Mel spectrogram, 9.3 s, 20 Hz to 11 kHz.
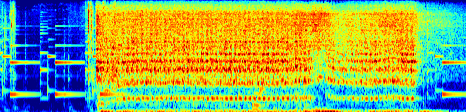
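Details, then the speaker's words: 2014 Ford F150 with ongoing misfire, just fitted new intake tube, filter off: starter churns steadily about six seconds but engine never catches; crank no start, owner next swapping back original mass airflow sensor. "good tried it tried it almost I thought it was about to fire off there for a second last [Music] try no"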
